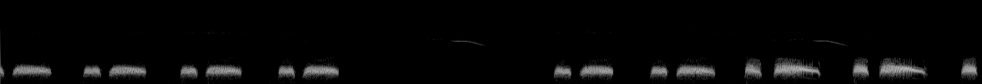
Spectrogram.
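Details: Spotted dove recorded at Ngọc Hồi, Vietnam, 25 March 2020: a run of paired low coos, a gap of about two seconds, then more coos that become longer and slightly wavering. Faint whistles and a steady high hiss sit in the background.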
